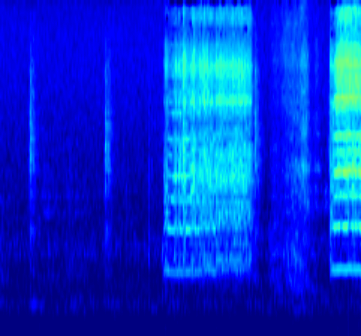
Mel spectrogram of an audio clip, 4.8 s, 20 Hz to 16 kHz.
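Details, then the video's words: Male pet scarlet-chested parakeet crying indoors on June 15th beside his female mate, a month older than him; after faint ticks, a long harsh raspy buzzing cry, a pause, then another loud grating burst. "Scarlet Chested being a cry baby"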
